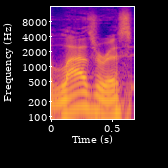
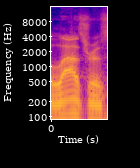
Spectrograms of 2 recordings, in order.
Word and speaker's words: Lazarus: Uh Lazarus is how we would pronounce it in English.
